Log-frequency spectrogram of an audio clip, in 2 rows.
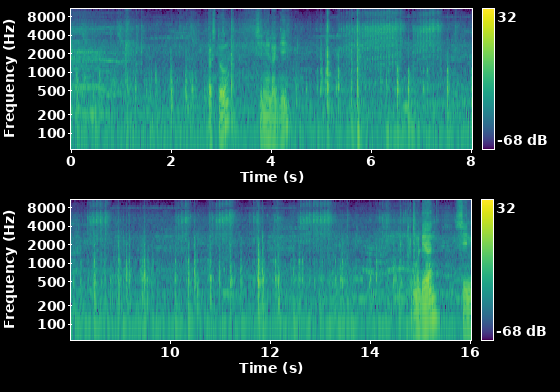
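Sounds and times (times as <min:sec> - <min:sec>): tool and screws tapping: 0:00.0 - 0:15.4.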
